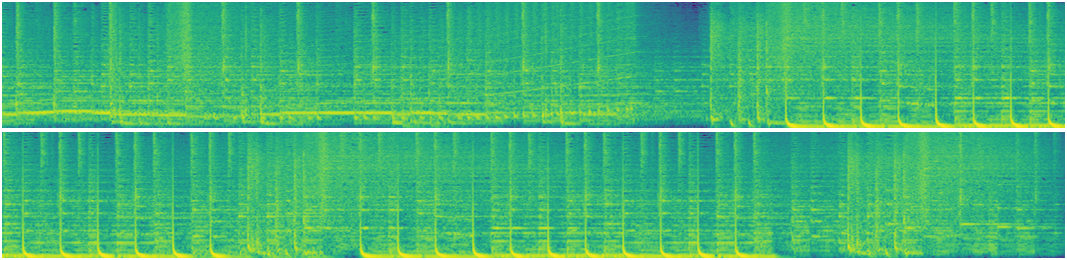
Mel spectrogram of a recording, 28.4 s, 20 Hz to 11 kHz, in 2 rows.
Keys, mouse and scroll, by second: 8.2 7, 8.3 0, 8.4 Return, 12.4 r, 14.1 r, 14.4 x, 18.6 r, 18.8 y, 21.4 ctrl+z, 21.5 ctrl+z.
